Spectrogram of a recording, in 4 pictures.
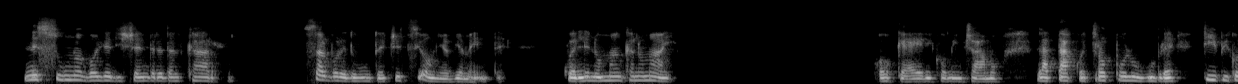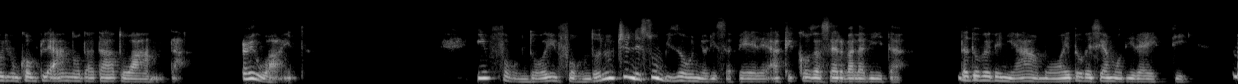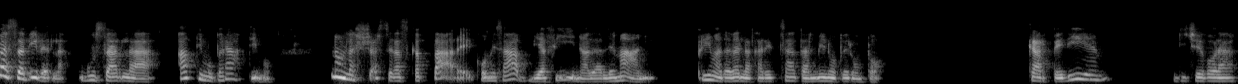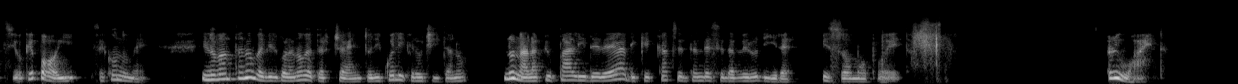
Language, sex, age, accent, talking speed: Italian, female, 50-69, native, 125 wpm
